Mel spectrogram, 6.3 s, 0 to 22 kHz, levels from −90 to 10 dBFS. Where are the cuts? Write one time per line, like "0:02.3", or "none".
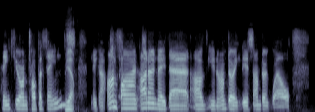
none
